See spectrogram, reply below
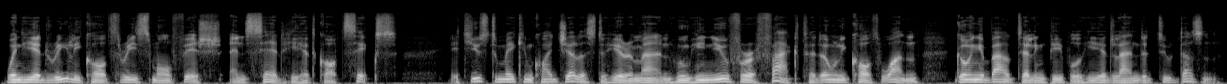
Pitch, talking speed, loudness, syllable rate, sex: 100 Hz, 215 wpm, -19 LUFS, 4.8 syllables/s, male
